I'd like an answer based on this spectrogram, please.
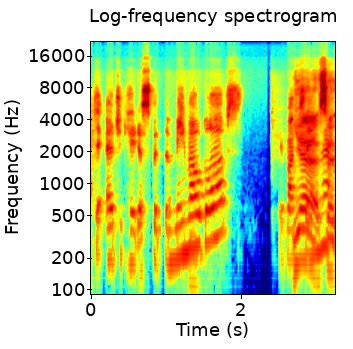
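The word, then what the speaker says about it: MiMU: educate us but the meemo gloves yeah so right yeah and look i i i uh memu i think was the pronunciation i've heard from imogen heap but like something to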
